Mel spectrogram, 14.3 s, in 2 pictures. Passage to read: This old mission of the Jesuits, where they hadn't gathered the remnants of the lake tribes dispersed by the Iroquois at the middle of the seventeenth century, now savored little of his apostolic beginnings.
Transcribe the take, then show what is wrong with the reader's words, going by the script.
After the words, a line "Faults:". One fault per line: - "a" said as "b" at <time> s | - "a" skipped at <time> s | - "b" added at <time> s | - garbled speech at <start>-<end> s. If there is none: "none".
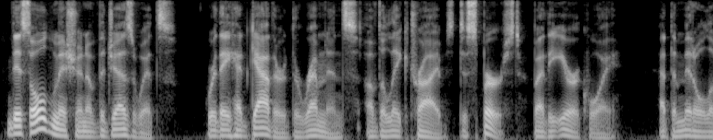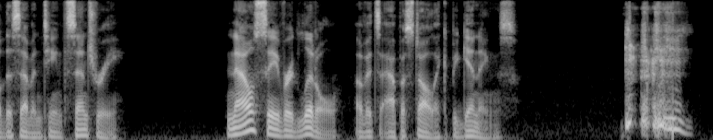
This old mission of the Jesuits, where they had gathered the remnants of the lake tribes dispersed by the Iroquois at the middle of the seventeenth century, now savored little of its apostolic beginnings.
Faults:
- "hadn't" said as "had" at 2.3 s
- "his" said as "its" at 10.8 s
